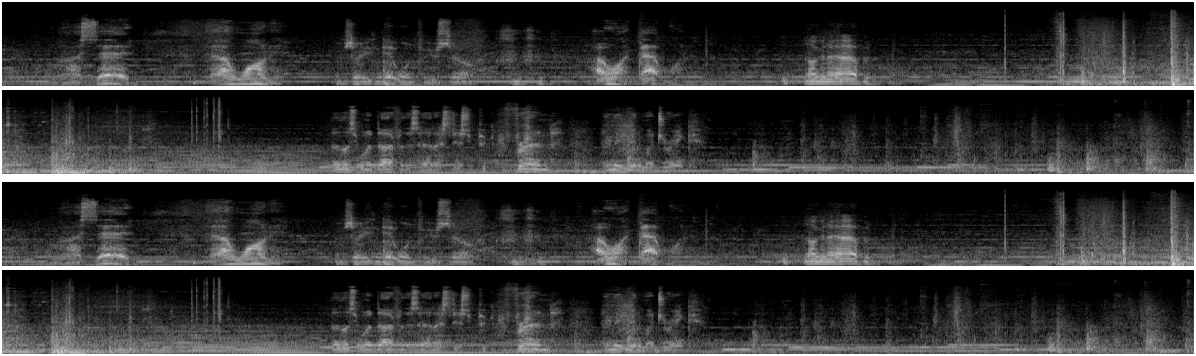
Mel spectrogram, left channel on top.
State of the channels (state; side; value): normal; both; correlation 0.79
